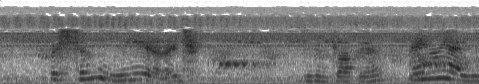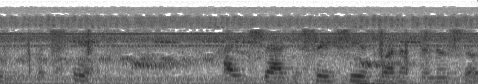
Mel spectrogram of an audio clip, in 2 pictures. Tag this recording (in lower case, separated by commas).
speech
